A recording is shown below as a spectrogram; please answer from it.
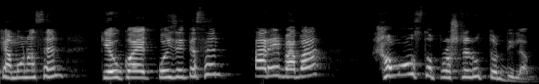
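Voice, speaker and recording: An actress playing a quick-tempered, scolding middle-aged mother. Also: bright, forceful tone. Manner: scolding, shrill, ranting.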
